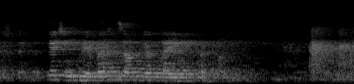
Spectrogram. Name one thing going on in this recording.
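A middle-aged woman speaks through a microphone in an echoing hall.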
